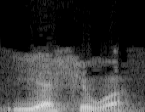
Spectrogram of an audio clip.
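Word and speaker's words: ישוע: them now the word Jesus really is pronounced in Hebrew Yeshua and it's exactly the same as the Old Testament word Joshua now the Old Testament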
